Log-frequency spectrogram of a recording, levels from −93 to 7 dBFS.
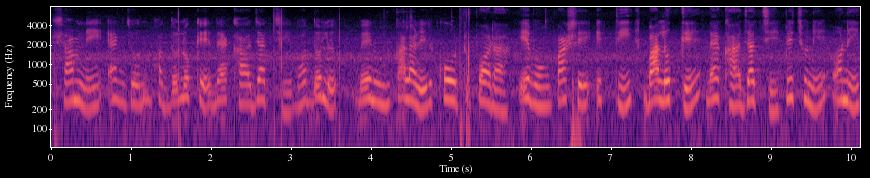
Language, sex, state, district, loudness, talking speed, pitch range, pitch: Bengali, female, West Bengal, Paschim Medinipur, -29 LUFS, 105 wpm, 225-280 Hz, 255 Hz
